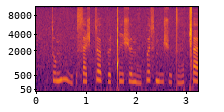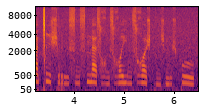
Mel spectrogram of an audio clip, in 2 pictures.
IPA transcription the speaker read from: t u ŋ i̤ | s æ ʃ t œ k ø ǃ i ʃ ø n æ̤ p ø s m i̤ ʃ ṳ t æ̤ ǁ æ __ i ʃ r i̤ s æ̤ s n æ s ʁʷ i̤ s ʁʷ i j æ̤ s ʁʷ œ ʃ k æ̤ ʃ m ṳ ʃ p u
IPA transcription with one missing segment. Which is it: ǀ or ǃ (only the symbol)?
ǀ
